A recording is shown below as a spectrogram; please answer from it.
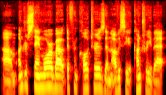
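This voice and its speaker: A young man from Egypt, a guest on a podcast, speaking in a soft and friendly way with many ums. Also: medium pitch, quick pace, no echo, clean studio sound. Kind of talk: casual interview.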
